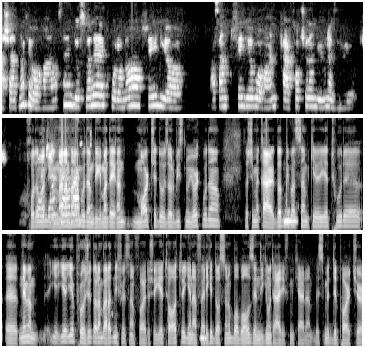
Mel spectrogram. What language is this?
Persian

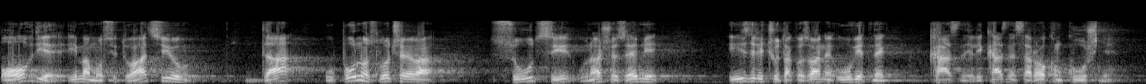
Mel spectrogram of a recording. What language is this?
Croatian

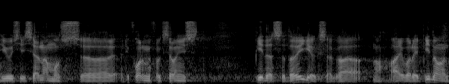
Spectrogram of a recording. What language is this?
Estonian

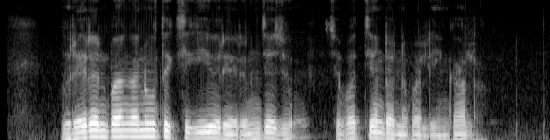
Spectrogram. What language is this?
Kalenjin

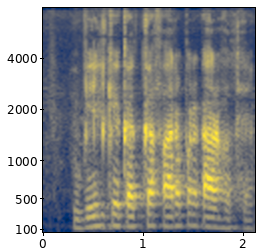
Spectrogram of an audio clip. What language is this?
Chhattisgarhi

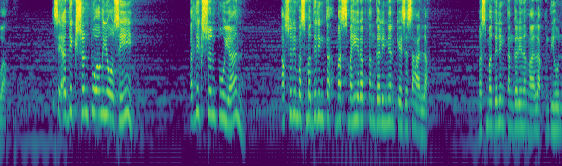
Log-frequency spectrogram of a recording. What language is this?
Filipino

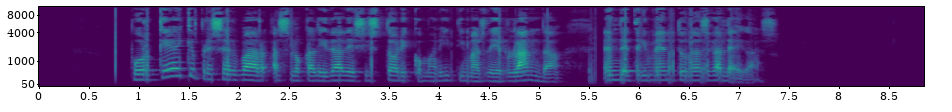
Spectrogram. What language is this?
Galician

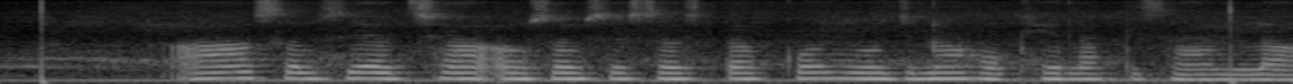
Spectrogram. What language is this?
Magahi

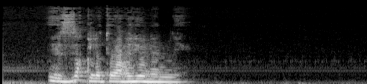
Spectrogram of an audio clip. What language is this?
Kabyle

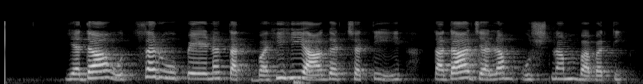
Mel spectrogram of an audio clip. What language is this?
Sanskrit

